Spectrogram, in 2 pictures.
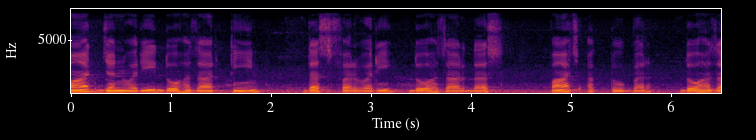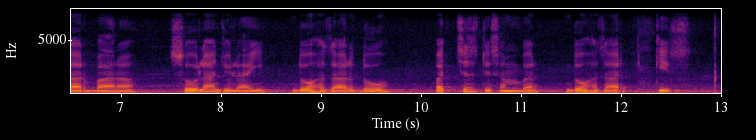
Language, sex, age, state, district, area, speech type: Urdu, male, 18-30, Uttar Pradesh, Aligarh, urban, spontaneous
